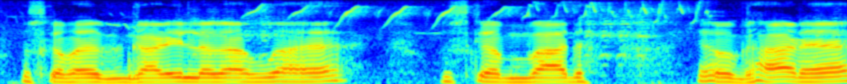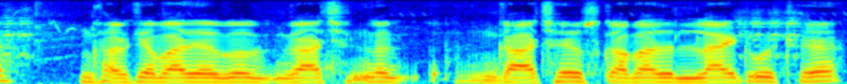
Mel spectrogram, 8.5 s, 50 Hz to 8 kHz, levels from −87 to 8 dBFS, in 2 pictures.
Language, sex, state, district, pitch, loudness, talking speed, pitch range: Magahi, male, Bihar, Jamui, 145 Hz, -14 LUFS, 165 wpm, 140-155 Hz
